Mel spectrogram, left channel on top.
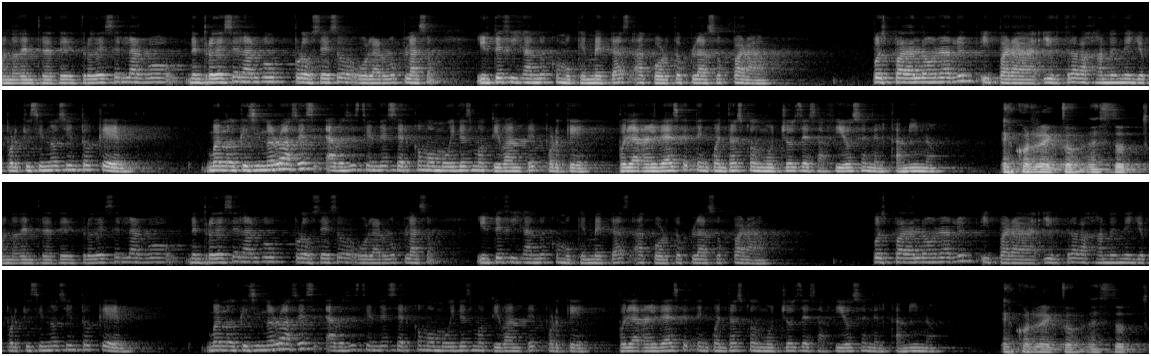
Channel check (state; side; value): quieter; right; 9.8 dB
